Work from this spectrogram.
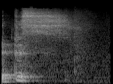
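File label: vein vena, Chamacoco word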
